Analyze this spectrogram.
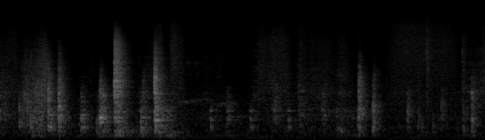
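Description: Wooden hive roof being handled and fitted onto the hive body: a series of light knocks and scrapes of wood on wood, the two loudest knocks about one and a half and two seconds in, with a few lighter ones later.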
